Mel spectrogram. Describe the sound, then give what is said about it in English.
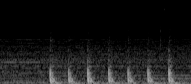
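Seven quick knocks on a hard surface in a steady, even rhythm, clear with no talking, after a brief quiet start. “I remember before that Grandpa would give us the lollipops, he would give us the hug with the lollipops in his hand, but he would always be close to something he could knock on, just like this.”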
